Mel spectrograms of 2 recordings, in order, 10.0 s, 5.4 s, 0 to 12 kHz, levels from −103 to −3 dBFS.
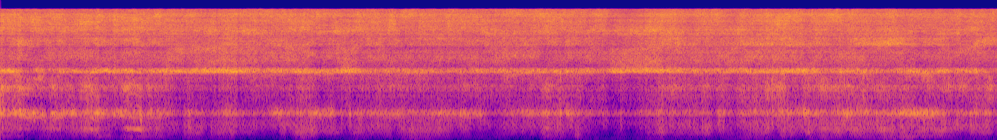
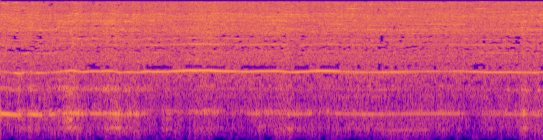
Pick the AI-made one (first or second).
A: first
